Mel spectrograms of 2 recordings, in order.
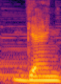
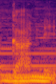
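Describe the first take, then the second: First: The word is said like 'gang' ending in ng. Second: The word is said like 'gaan' with a long vowel. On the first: The speaker calls it right. "But इसे गैंग कहते हैं" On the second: The speaker calls it wrong. "मेरा pronunciation ही खराब है"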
